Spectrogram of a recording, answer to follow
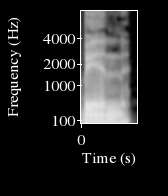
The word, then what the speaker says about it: been: Now notice I said been, a very unstressed been.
